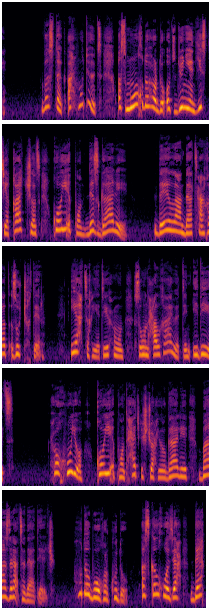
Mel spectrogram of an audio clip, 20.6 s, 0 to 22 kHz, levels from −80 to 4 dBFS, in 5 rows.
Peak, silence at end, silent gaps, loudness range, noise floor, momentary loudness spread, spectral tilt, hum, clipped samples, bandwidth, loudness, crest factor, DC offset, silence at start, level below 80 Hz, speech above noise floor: -4 dBFS; 0.05 s; none; 6 LU; -60 dBFS; 11 LU; -3.5 dB/octave; none; under 0.1%; 15 kHz; -21 LUFS; 18 dB; under 0.1%; 0 s; -66 dBFS; 39 dB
